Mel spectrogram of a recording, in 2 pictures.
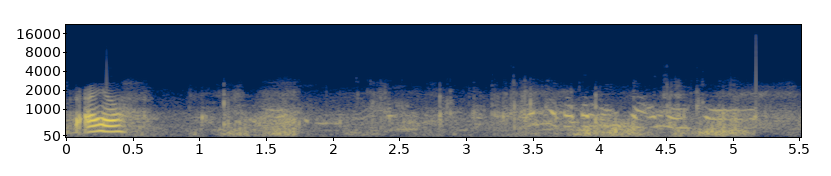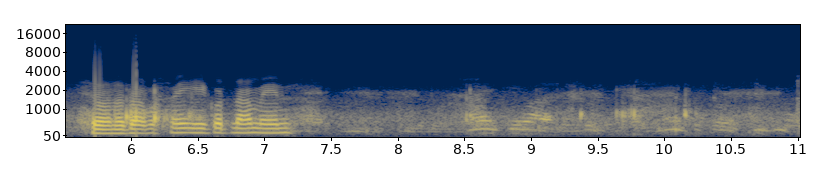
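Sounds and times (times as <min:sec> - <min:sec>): footsteps on stone path: 0:00.8 - 0:05.3
faint chatter of people: 0:01.0 - 0:11.0.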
